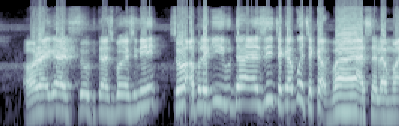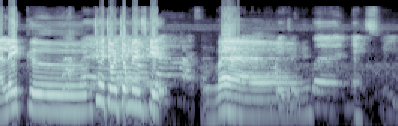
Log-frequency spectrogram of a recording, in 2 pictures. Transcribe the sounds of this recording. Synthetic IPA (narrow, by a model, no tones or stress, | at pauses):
ʔɔlɹajt̚ɡajsːokit̪anaʔs̬əbuat̚ɡas̬ini | soʔap̬əlaɡihudanazit͡ʃakap̚pət͡ʃakap̚bajasalamaʔlajkumt͡ʃumat͡ʃamat͡ʃaŋmɛ̃ns̬kiʔ̚ba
